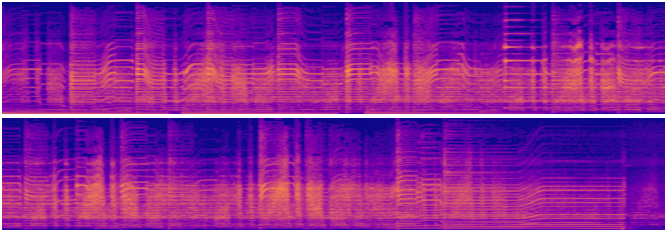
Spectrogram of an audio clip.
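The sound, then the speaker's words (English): A noisy, effects-laden electric guitar plays dense, distorted sustained notes and chords. Low droning tones underneath drop out after about five seconds, and a held note bends upward near the end before cutting off. “He even did some of that weird, noisy guitar stuff that we were talking about.”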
